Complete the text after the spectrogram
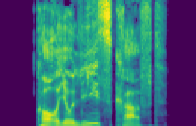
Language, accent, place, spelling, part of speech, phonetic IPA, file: German, Germany, Berlin, Corioliskraft, noun, [kɔʁjoˈliːsˌkʁaft], De-Corioliskraft.ogg
- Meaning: Coriolis force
